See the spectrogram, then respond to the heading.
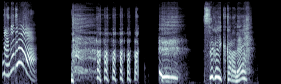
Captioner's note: laugh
